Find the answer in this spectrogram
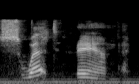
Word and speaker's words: sweatband: please good yes so that is a short e sound Sweat Band okay now we call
